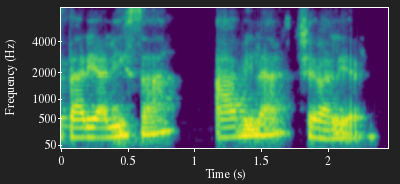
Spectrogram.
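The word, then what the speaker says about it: Darializa Avila Chevalier: My name is Daria-Lisa Avila-Chevalier, and I'm very grateful to you, Amy, for allowing me to do that.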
